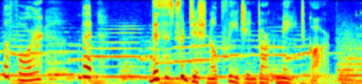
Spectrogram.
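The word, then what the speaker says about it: Plegian: a good look before but this is traditional pleigian dark mage garb it's functional that's how it's pronounced i don't mean to offend you it's always called a plague you always grab the spotlight and i could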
